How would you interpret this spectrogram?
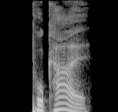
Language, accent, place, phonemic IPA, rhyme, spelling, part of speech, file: German, Germany, Berlin, /poˈkaːl/, -aːl, Pokal, noun, De-Pokal.ogg
- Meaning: 1. goblet, chalice 2. cup, trophy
